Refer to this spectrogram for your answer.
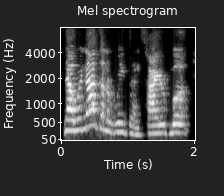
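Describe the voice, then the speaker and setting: A woman's voice: fairly high pitch, expressive, brisk, heavy background noise. An American woman chatting informally to viewers as she hosts a casual live video and promotes a children's book. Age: adult, mother of a young child. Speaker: live stream host, business founder.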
